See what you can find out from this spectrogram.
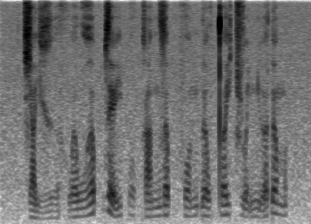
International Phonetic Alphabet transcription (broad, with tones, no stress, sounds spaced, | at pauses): t͡ɕ a˧˩ j ɣ ɨ̤˨˩ ə̯ h w ə˨˦ w ɣ ə˦˥ p̚ z ḛ˧˥ j ɓ o̤˨˩ k a˨˦ n z ə˨˩ p̚ f o˧ n ɗ ə˨˦ w t̪ ə˧ j t͡ɕ ṵ˧˨ ə̯ ɲ ɨ̰˧˥ ə̯ ɗ ə˧ m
